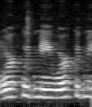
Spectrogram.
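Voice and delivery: ordinary talk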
